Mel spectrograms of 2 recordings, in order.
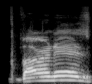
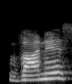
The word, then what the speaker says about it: Vanes: very sad situation um related to Varnz Varnz which I which I'm probably not pronouncing right Vaness I'll let you say his name since I'm not um no worries Vaness Martien very good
